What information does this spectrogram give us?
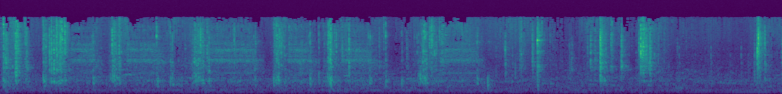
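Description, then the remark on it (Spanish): A telephone number being dialed: a run of sharp, dry mechanical clicks and clacks at an uneven pace over a steady faint rattle, with no voices. “Coge el teléfono y marca.”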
